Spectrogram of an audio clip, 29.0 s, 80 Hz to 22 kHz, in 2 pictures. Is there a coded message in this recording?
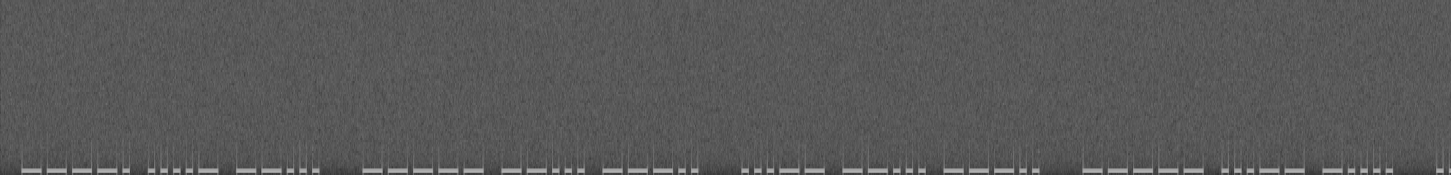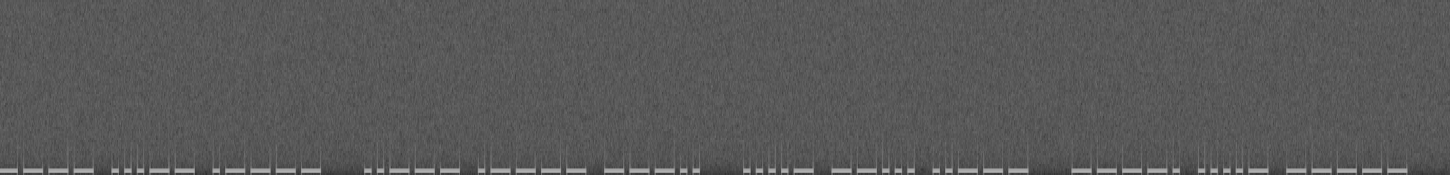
Yes: Morse code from 0.2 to 28.6 s, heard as a keyed tone, machine-sent, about 19 wpm, 700 Hz. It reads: 947 078 378 036 131 218 472 940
